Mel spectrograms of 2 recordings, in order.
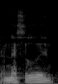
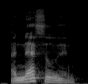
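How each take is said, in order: First: The name is said quickly, run together. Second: The name is said at a slower pace.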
